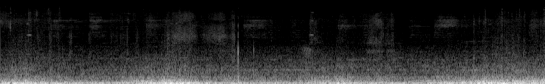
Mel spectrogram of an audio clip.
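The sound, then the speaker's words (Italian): A car is driving, heard as a steady low rumble of engine and road noise that swells and eases slightly, with no distinct events. “Mi sto avviando in auto verso questa volta un'altra stazione, quella di Lamaro”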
